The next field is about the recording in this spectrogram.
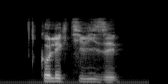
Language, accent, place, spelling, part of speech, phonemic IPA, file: French, France, Lyon, collectiviser, verb, /kɔ.lɛk.ti.vi.ze/, LL-Q150 (fra)-collectiviser.wav
- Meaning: to collectivize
